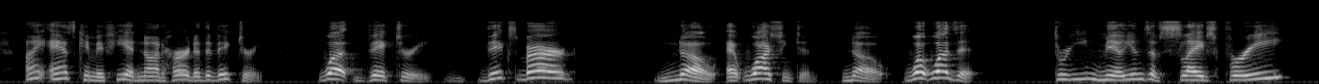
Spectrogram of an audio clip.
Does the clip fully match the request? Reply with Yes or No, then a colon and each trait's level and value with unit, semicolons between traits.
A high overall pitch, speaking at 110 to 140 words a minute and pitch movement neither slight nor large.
No: high, 220 Hz; slow, 135 wpm; wide, 6.1 semitones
